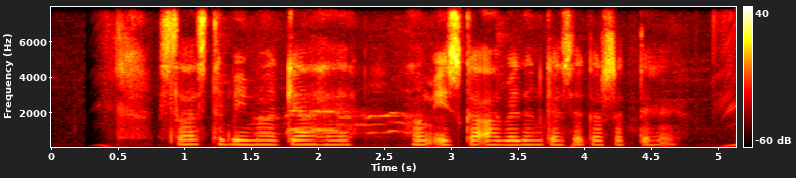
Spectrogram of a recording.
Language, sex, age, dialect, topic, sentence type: Hindi, female, 18-24, Kanauji Braj Bhasha, banking, question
